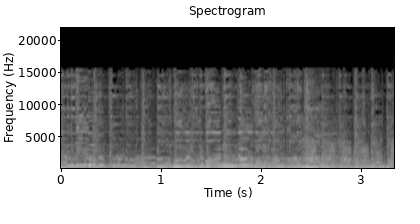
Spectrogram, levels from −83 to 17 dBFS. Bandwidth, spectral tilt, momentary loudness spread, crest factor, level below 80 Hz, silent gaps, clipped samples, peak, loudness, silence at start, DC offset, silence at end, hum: 16 kHz; -5 dB/octave; 5 LU; 16 dB; -24 dBFS; none; under 0.1%; -2 dBFS; -19 LUFS; 0 s; under 0.1%; 0 s; none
